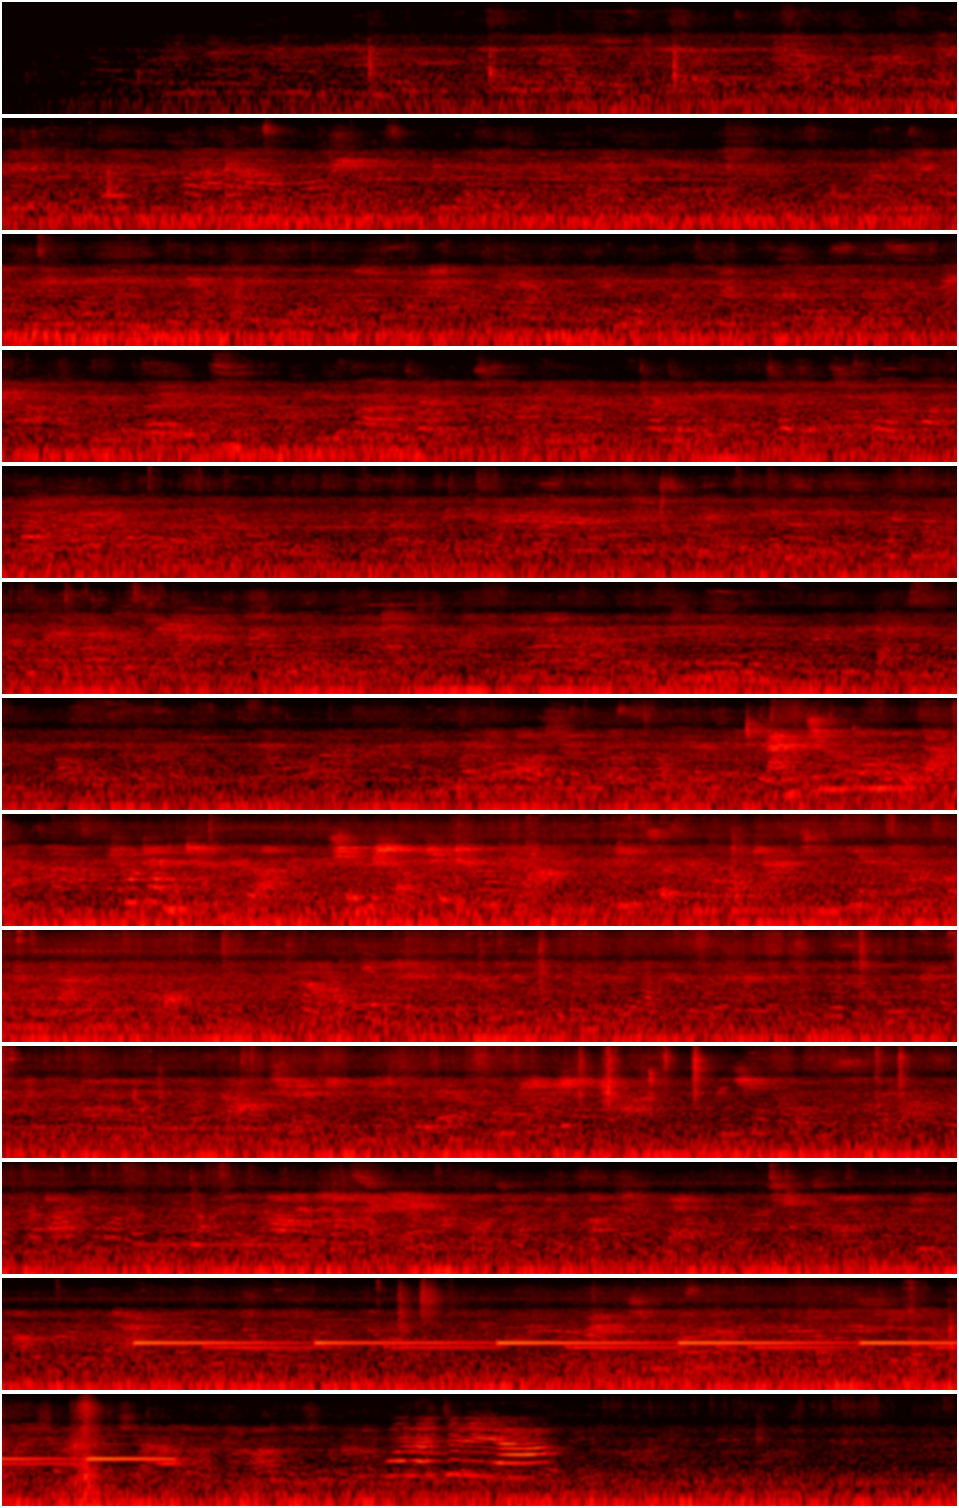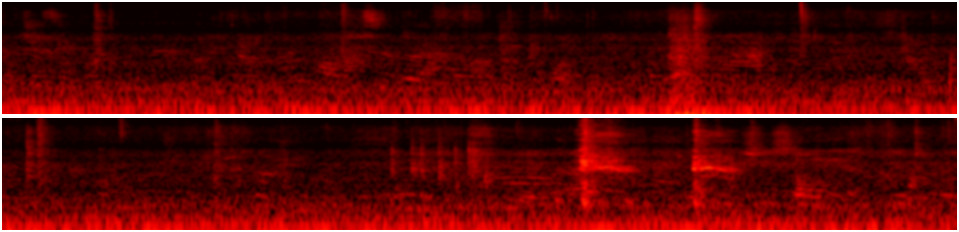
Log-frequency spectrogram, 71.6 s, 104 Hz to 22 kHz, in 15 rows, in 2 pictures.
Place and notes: Huangpu District, Shanghai - L10( Shanghai Metro)
from East Nanjing Road Station to Yuyuan Garden Station, Binaural recording, Zoom H6+ Soundman OKM II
